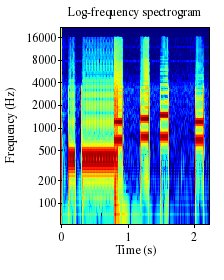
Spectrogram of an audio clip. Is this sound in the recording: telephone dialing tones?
yes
